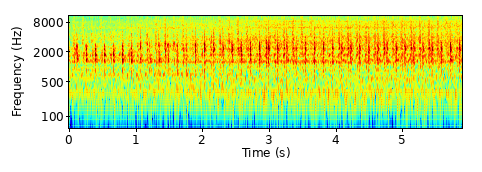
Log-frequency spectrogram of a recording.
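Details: Ford Focus 1 Split Port 2.0 engine: a sharp, regular knock close to four per second over the running engine; clear internal knocking, and the owner does not know the cause.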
